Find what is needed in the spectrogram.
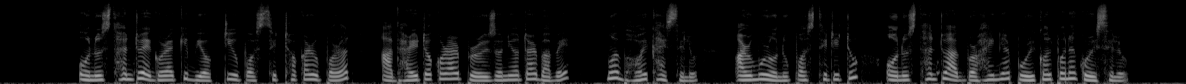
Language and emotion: Assamese, fearful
